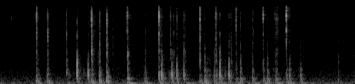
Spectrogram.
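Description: Long nail tips type on a backlit MacBook Pro keyboard with plastic keycaps in an aluminum body. About nineteen quick, dry clicks and taps follow one another over a few seconds, each sharp and bright with almost no ring.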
